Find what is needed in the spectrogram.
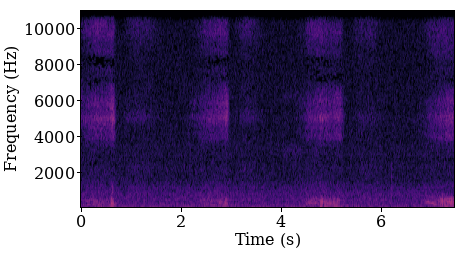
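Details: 2-month-old Dogue de Bordeaux puppy snoring in sleep: rhythmic noisy snoring breaths, about 13 breath cycles a minute, with soft snorts on some breaths.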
